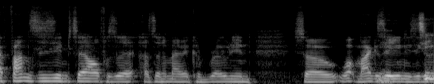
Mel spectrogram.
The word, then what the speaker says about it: ronin: pronounced the same, and they put as much emphasis on every letter, kind of thing.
